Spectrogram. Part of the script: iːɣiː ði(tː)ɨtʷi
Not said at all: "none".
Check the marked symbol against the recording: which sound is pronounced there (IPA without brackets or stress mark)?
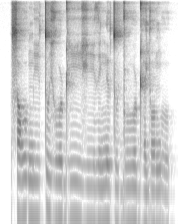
n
